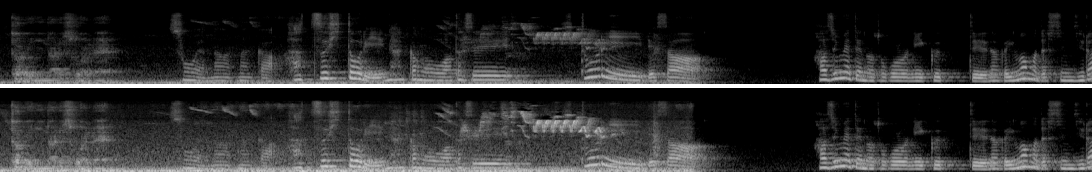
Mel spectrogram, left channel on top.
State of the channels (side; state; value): left; quieter; 8.0 dB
